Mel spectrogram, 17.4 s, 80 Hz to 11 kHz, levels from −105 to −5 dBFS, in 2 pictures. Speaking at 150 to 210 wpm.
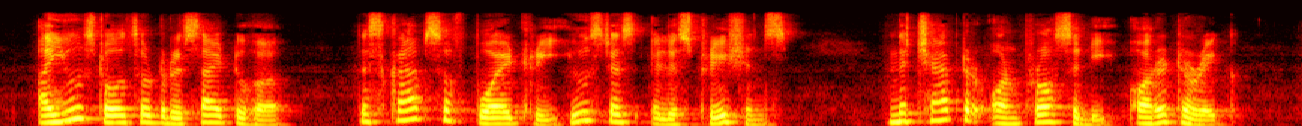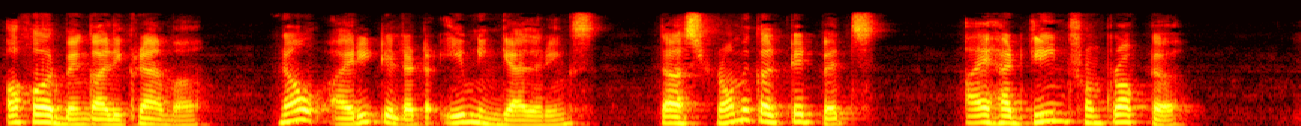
No: average, 140 wpm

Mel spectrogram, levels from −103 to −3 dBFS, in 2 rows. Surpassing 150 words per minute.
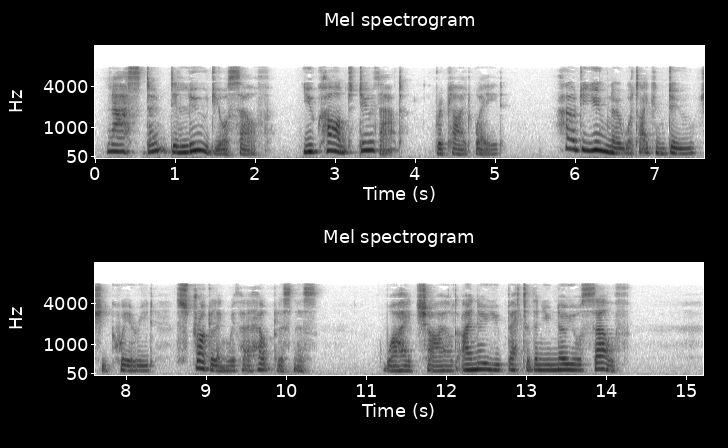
No: slow, 135 wpm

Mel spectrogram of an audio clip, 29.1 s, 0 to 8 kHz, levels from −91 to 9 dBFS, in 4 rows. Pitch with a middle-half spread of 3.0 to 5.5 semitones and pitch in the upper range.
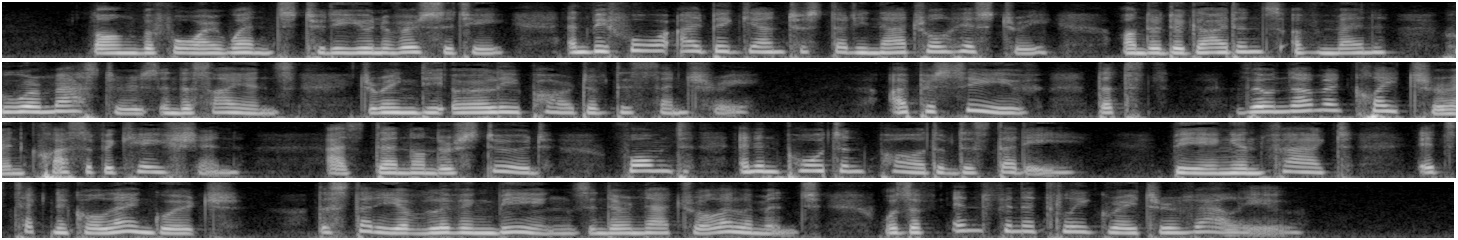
Yes: average, 3.6 semitones; high, 210 Hz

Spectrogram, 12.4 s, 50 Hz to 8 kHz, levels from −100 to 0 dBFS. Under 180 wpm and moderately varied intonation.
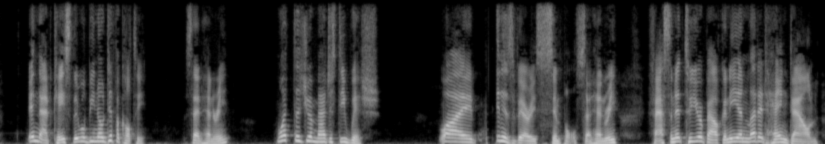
No: average, 155 wpm; wide, 8.9 semitones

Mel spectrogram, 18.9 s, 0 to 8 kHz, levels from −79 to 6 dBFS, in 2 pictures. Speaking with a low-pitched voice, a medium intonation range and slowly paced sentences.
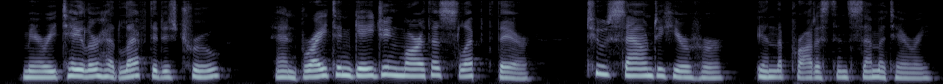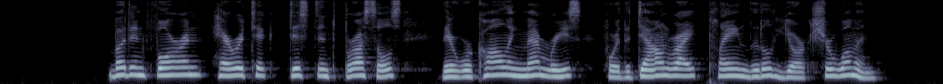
No: high, 195 Hz; average, 3.6 semitones; slow, 125 wpm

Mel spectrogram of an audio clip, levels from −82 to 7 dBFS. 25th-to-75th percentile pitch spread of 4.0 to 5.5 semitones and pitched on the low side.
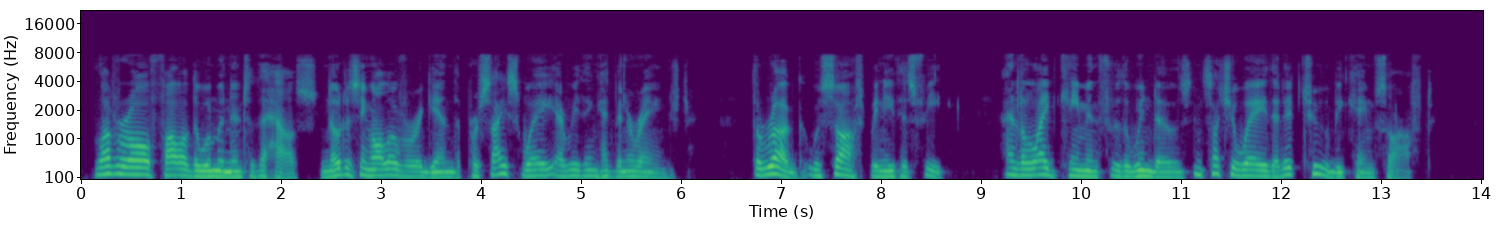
Yes: average, 4.3 semitones; low, 130 Hz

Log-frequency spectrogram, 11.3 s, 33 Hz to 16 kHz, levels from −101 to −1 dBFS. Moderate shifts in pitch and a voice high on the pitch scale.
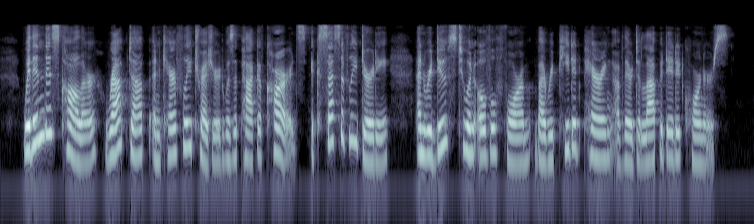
Yes: average, 4.9 semitones; high, 210 Hz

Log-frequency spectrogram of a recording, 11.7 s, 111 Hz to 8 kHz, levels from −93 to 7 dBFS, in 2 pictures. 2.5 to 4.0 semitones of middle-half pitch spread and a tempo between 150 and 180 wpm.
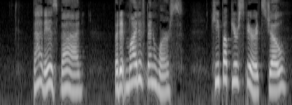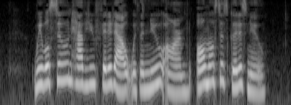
No: average, 5.3 semitones; average, 160 wpm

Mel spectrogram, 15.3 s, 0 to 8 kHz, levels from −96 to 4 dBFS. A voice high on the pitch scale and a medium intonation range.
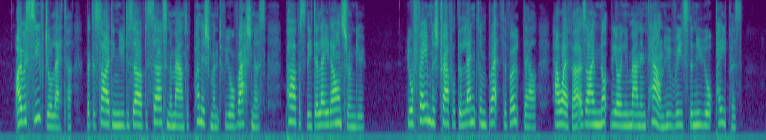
Yes: high, 230 Hz; average, 3.1 semitones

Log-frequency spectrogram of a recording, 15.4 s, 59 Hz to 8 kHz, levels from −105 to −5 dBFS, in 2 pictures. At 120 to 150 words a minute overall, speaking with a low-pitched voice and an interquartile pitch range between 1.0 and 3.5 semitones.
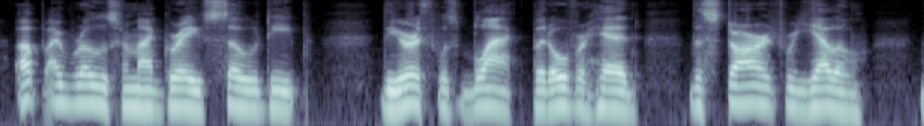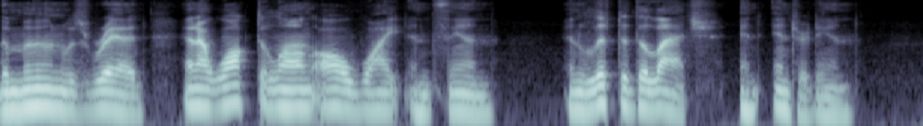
Yes: average, 145 wpm; low, 120 Hz; narrow, 2.5 semitones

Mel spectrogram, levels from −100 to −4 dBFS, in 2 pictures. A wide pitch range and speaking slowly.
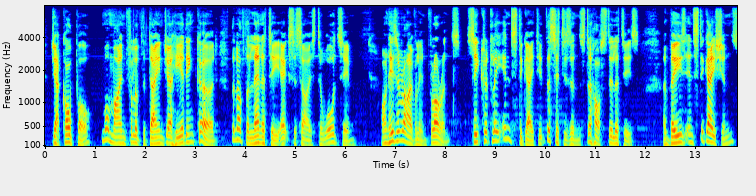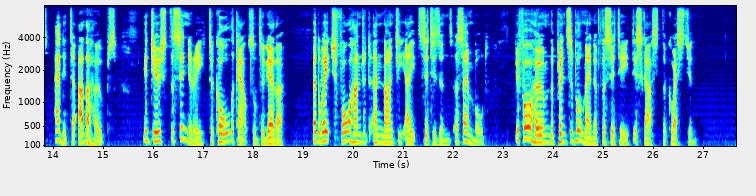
Yes: wide, 6.3 semitones; slow, 125 wpm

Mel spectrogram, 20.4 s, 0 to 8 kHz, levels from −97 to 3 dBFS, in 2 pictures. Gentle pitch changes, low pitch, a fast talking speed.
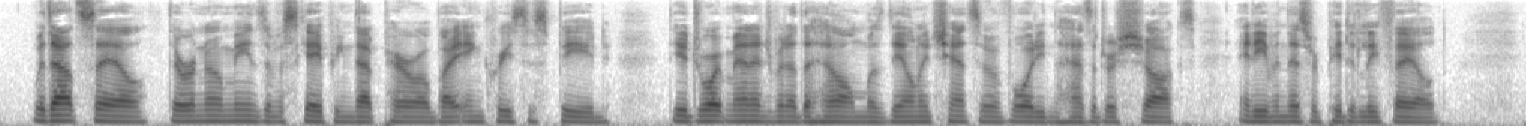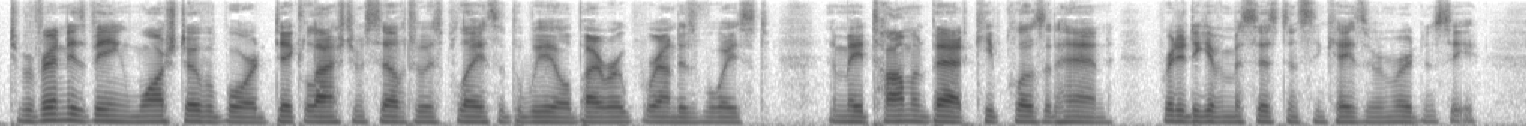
Yes: narrow, 1.5 semitones; low, 120 Hz; fast, 215 wpm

